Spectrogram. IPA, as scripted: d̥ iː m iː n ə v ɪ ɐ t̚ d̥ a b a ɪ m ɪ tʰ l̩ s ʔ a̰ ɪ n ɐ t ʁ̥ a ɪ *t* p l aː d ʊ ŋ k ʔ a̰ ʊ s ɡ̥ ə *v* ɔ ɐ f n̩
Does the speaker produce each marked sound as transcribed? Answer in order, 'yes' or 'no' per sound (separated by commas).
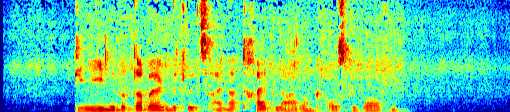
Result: no, yes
